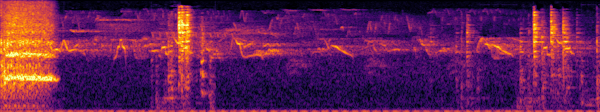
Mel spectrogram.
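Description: A running engine sound cuts off about half a second in. After it come a few light metal clicks and taps as a small metal blade is fitted to the front of a toy tractor, with faint bird chirps in the background.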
